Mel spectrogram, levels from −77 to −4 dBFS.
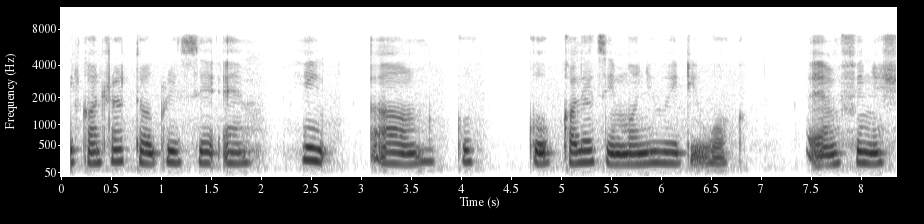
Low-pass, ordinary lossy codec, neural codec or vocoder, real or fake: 7.2 kHz; none; none; real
